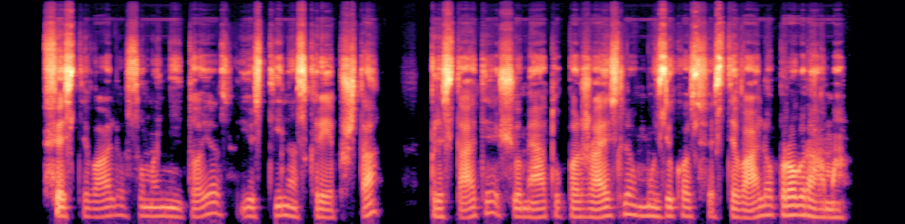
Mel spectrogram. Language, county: Lithuanian, Utena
